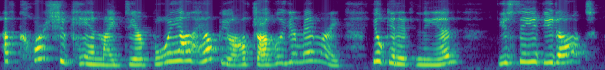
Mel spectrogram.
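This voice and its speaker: A woman voicing a wildly excited, impatient, domineering farmer father in a storybook read-aloud, exclamatory and emphatic. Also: high-pitched, moderate pace, voice pushed up. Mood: eager, insistent.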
